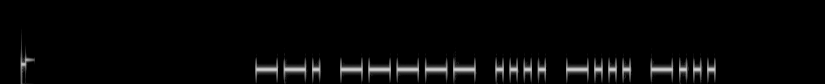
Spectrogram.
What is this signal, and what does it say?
Morse code, heard as a keyed tone, about 17 wpm, 700 Hz. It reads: G0HBB
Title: DXCC-100 Call Signs - 5 Characters - 17wpm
